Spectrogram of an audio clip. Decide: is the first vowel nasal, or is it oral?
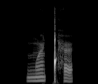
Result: nasal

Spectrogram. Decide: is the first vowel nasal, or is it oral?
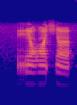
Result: nasal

